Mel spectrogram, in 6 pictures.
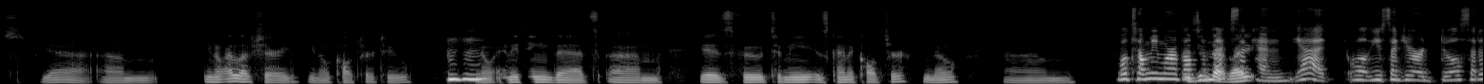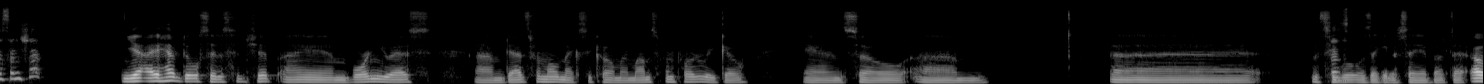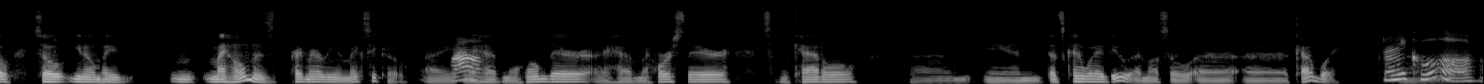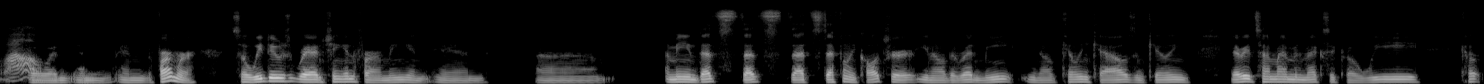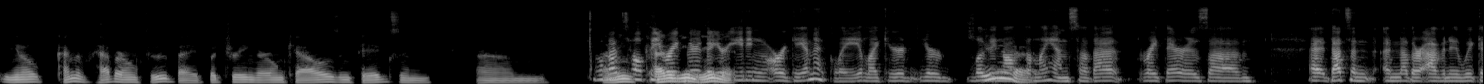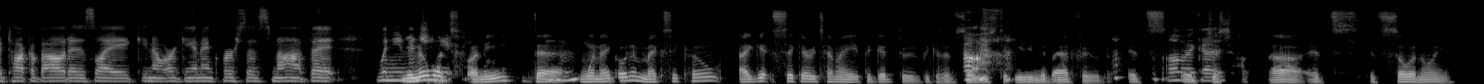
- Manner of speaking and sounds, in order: tsk; drawn out: "uh"; other background noise; other noise; tsk; laughing while speaking: "Oh"; chuckle
- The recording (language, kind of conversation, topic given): English, unstructured, What is the key to making meals healthier?
- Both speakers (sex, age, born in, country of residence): female, 50-54, United States, United States; male, 45-49, United States, United States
